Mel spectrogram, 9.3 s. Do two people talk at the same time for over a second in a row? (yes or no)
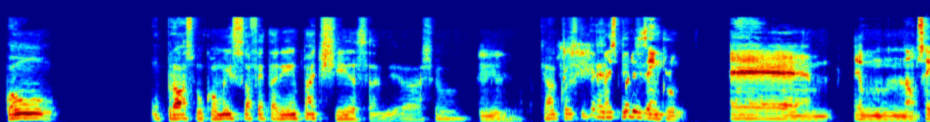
no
